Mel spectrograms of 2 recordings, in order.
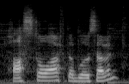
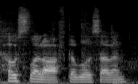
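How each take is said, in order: First: The name begins with the two syllables 'hostel'. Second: The name begins with three syllables 'host let off'. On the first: The speaker calls it wrong. "I said it wrong the last time" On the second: The speaker calls it right. "I think it's it's it's Host let off double oh seven"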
